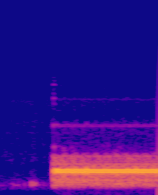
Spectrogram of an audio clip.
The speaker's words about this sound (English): I'm going to hit this button right here, and we're going to see if he answers the phone.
